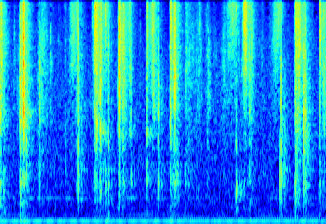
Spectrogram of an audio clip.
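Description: A deck of large tarot cards shuffled by hand, packets of cards slid and slapped from one hand over the other: a run of short, irregular card strikes about three a second.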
